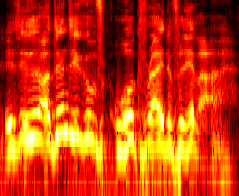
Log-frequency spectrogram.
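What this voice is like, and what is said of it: Exaggerated ninja character voice. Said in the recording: “in your fucking ninja voice”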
